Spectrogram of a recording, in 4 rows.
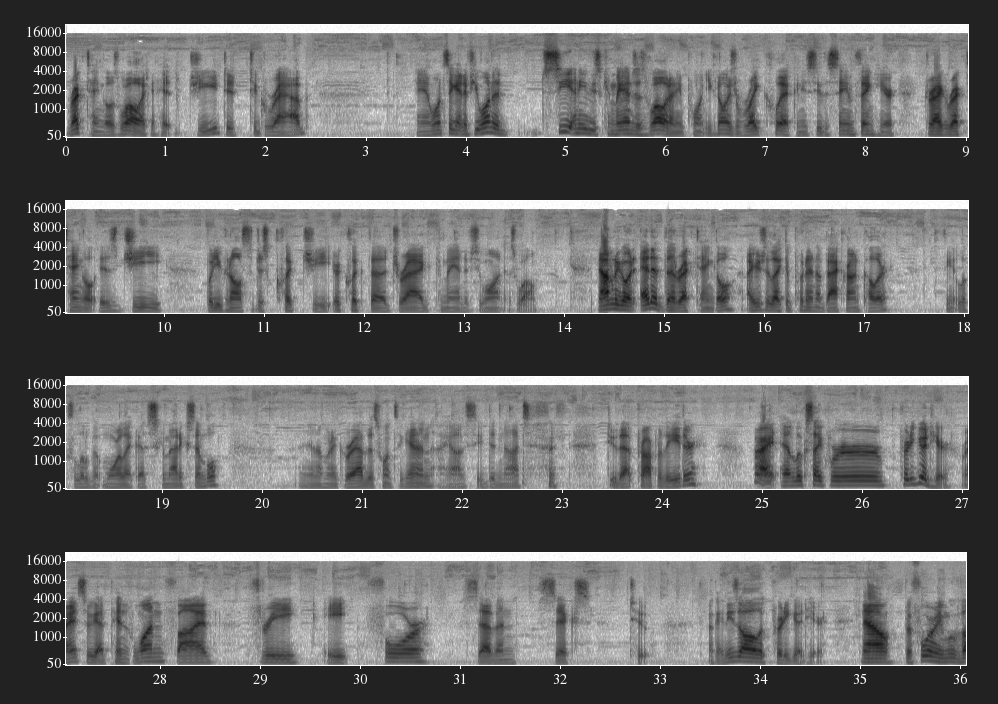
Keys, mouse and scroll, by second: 0.8 middle click, 0.8 g, 3.8 typing, 6.2 g, 6.2 right click, 13.3 right click, 18.1 scroll up 1, 18.5 scroll down 1, 18.8 middle click, 21.3 g, 22.8 middle click, 30.0 middle click, 33.2 scroll up 1, 33.7-34.1 scroll down 1, 34.6 scroll up 1.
